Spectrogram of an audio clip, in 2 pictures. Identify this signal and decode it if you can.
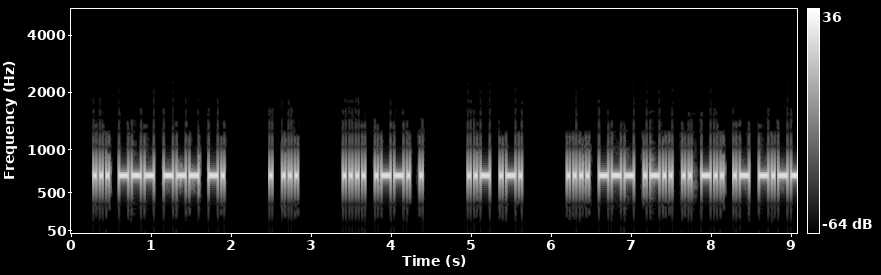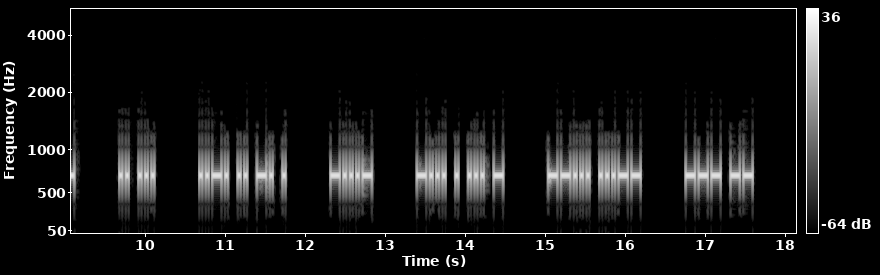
Morse code, heard as a keyed tone, about 30 wpm, 700 Hz. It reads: SOON ES HPE UR HOLIDAY IS FINE <BT> BEST 73 OM
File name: UK MASTER QSOs TRAINING / 30WPM / UK MASTER QSOs 0013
